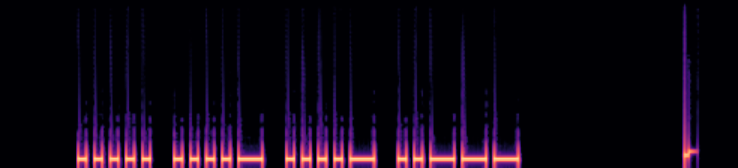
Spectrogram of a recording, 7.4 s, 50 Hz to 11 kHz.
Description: Morse code, heard as a keyed tone, about 15 wpm, 700 Hz. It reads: 5442
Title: Numbers - 4-Digit 15wpm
